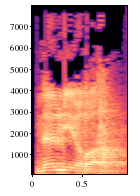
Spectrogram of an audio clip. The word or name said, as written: Namira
